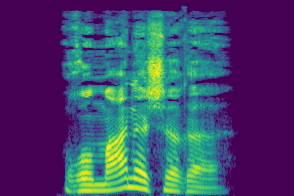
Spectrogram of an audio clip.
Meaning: inflection of romanisch: 1. strong/mixed nominative/accusative feminine singular comparative degree 2. strong nominative/accusative plural comparative degree
- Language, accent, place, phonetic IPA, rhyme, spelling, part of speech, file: German, Germany, Berlin, [ʁoˈmaːnɪʃəʁə], -aːnɪʃəʁə, romanischere, adjective, De-romanischere.ogg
